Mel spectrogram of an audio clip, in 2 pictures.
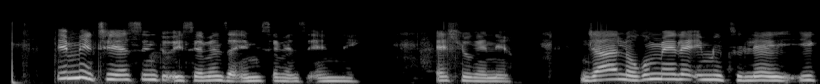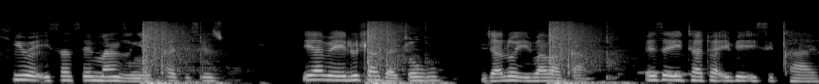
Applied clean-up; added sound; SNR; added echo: classical method Wiener filter.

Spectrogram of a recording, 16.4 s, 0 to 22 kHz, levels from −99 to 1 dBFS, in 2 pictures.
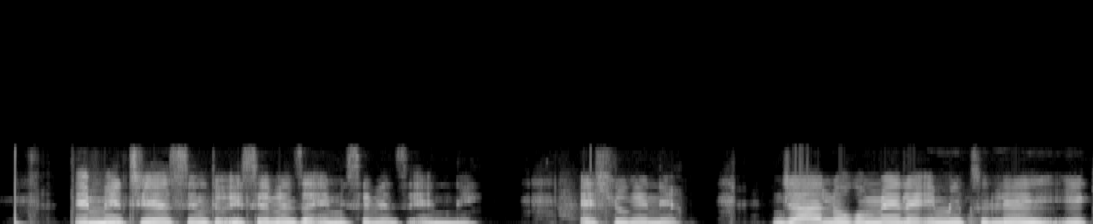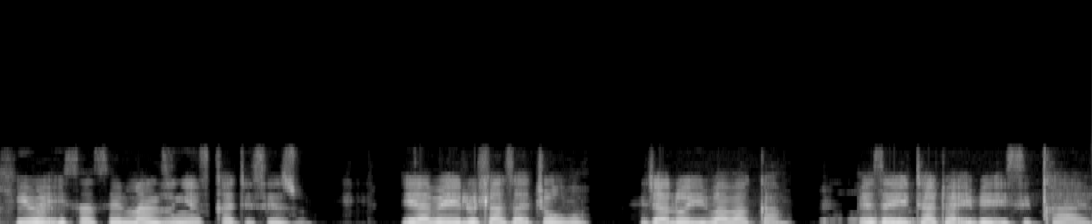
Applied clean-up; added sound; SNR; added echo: none; none; none; none.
